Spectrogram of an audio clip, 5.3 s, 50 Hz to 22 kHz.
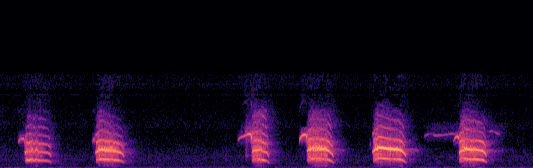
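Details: Rabbit breakfast for two common buzzard chicks at a nest in Tiszalök, Hungary, 26 June 2022; six rough, nasal squawks in uneven spacing, a short pause after the second, some starting with a thin whistled lead-in.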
